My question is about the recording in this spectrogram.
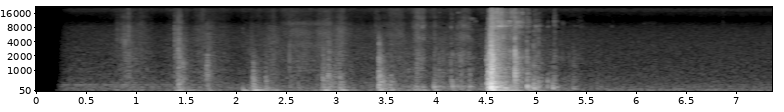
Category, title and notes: Sound effects > Objects / House appliances
Throwing Suitcase on bed
This is my small suitcase being picked up and thrown on top of my memory foam mattress on my bed at home. It was recorded with a Pixel 9 phone in the recording function.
